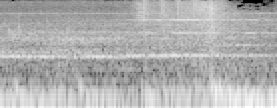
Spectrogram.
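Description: Cinematic intro sound design: a heavy, steady low rumble with a held high tone above it, and a few sharp hits near the end.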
